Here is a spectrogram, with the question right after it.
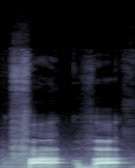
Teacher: fa, va, labiodental, that is upper teeth and lower lip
